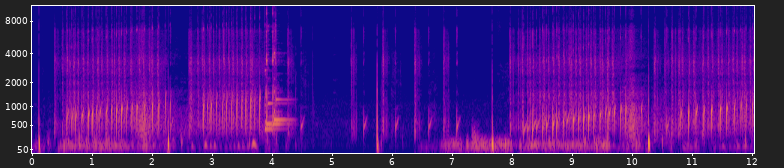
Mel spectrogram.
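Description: A game ball smashes through platforms with rapid rising pitched pops.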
